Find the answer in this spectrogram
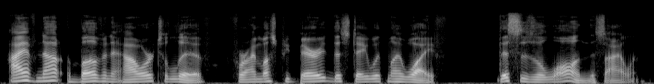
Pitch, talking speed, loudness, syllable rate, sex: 125 Hz, 230 wpm, -22 LUFS, 5.2 syllables/s, male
